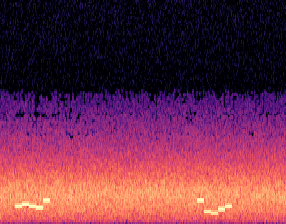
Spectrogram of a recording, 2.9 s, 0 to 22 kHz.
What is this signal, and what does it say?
Five-tone selective call (ZVEI), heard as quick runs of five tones, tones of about 70 ms, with radio hiss and a squelch burst at the end. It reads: 78760 03257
